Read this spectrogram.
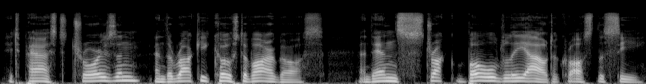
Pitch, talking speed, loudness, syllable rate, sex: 140 Hz, 160 wpm, -17 LUFS, 3.9 syllables/s, male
